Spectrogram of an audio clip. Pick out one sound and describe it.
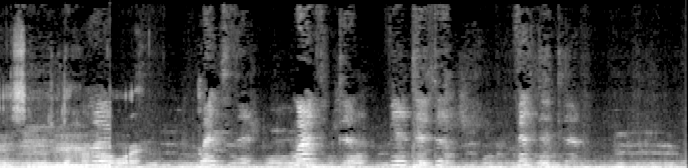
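A small child babbles and squeals in high bursts nearby.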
